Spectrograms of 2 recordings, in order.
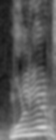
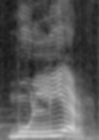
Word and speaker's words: mulier: de latín mulier molis mulier se escribe con doble l pero a diferencia del español no suena como una doble l o una ell es decir no suena y sino una l marcada l Entonces se diría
